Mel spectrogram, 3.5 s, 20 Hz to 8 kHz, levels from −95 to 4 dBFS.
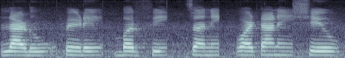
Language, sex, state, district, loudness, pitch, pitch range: Marathi, female, Maharashtra, Pune, -18 LUFS, 195 Hz, 190-200 Hz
